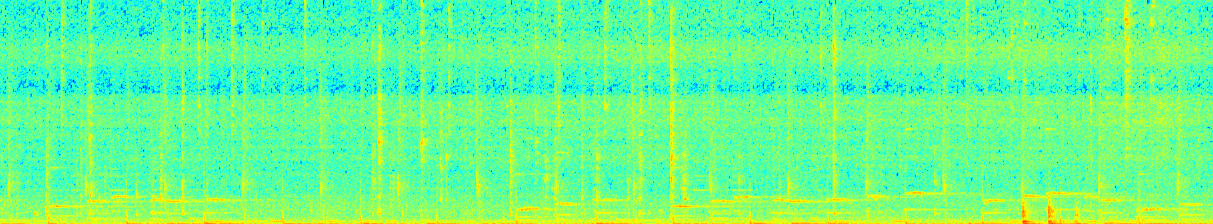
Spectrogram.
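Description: A spoon stirs mango rayta with ground spice paste through sizzling tempering in a pan, giving a steady fry hiss broken by frequent light ticks and scrapes against the metal, with one louder clatter near the end.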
